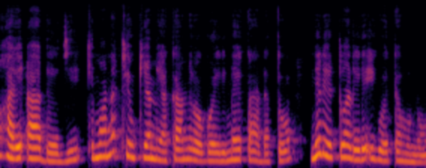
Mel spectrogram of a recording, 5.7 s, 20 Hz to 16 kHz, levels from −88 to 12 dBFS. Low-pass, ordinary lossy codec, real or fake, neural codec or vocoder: 14.4 kHz; none; fake; codec, 44.1 kHz, 3.4 kbps, Pupu-Codec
